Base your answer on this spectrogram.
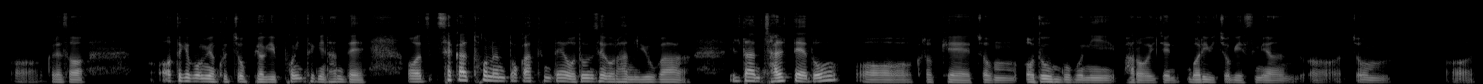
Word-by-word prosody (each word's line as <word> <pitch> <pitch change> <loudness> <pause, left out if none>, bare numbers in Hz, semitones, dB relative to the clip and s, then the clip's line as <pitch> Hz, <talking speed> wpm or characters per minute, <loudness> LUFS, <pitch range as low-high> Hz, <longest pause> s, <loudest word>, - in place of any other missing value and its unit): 어 - - -13
그래서 110 -2 -1 0.7
어떻게 160 0 +1
보면 140 -3 +4
그쪽 125 0 -3
벽이 115 -1 +1
포인트이긴 140 -3 -1
한데 115 -4 -1 0.4
어 130 0 +4
저 135 - -12
색깔 205 -2 +5
톤은 180 -5 +3
똑같은데 155 0 -1
어두운색으로 140 -2 +2
한 120 -2 -1
이유가 115 -1 -2 0.4
일단 160 -1 +3
잘 150 +3 +6
때도 165 +6 +4
어 110 -1 -2
그렇게 105 -3 -3
좀 100 -2 -4
어두운 115 0 +2
부분이 105 -2 -2
바로 100 -2 -1
이제 95 +1 -4
머리 115 +1 +1
위쪽에 105 -1 -5
있으면 95 -2 -5 0.2
어 - - -10 0.2
좀 100 -3 -6 0.6
어 - - -9
115 Hz, 285 characters per minute, -36 LUFS, 105-145 Hz, 0.7 s, 잘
